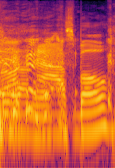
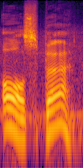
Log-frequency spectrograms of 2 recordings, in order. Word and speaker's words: Aasbo: We're not going to say asbow. No, it's not Asbo. It's actually Ob. Oh, the double A turns into O.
